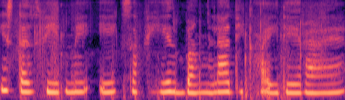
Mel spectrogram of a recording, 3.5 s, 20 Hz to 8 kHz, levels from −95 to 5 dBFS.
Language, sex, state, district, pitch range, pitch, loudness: Hindi, female, Uttar Pradesh, Lucknow, 260-285 Hz, 275 Hz, -18 LUFS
